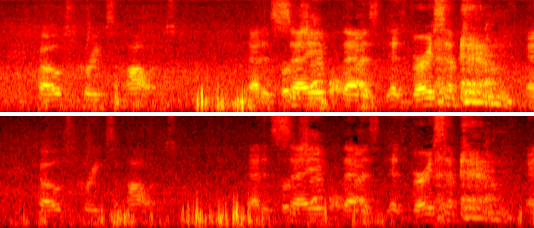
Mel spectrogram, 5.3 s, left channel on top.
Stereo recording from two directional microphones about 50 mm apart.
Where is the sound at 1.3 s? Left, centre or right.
Right.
